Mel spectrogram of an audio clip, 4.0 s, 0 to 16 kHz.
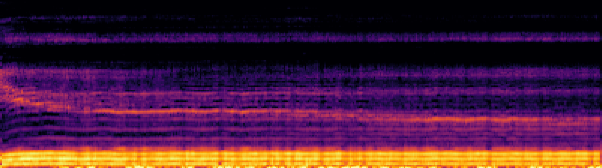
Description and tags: Male voice singing the vowel "U" at A1, 110Hz.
